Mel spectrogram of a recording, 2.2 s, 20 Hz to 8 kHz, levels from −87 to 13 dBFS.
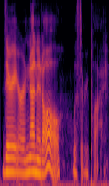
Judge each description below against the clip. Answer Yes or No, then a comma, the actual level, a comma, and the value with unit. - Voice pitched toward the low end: No, medium, 180 Hz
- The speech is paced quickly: Yes, fast, 220 wpm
